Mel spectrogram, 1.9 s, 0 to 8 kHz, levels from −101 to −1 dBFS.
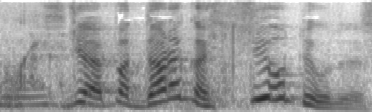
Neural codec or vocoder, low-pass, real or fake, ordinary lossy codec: none; 7.2 kHz; real; none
